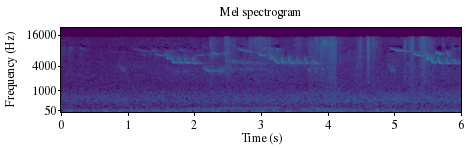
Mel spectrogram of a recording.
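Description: Quiet outdoor ambience with a small bird singing: short runs of high notes that step down in pitch, about two seconds in and again about four and a half seconds in, over a faint low hum.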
